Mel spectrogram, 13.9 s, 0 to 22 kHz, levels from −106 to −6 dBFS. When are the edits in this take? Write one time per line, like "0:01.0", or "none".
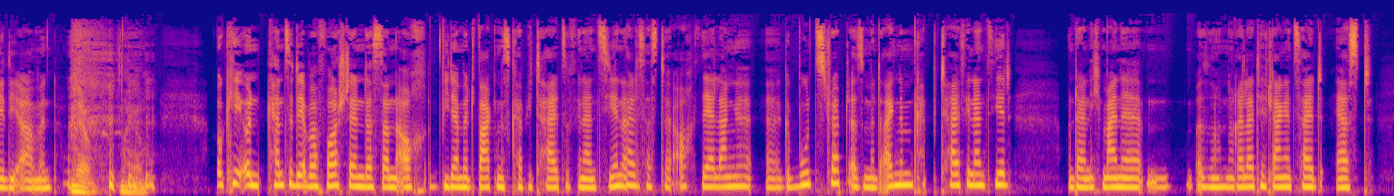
0:06.3
0:12.0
